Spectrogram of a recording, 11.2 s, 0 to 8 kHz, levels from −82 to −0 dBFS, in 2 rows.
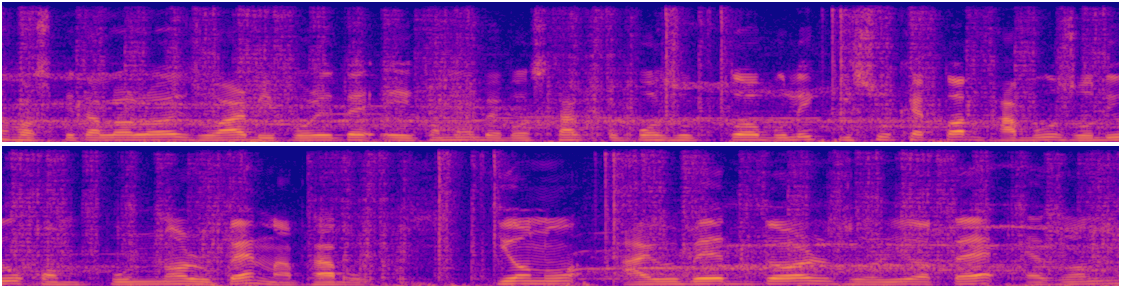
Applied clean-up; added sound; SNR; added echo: none; Tools + Crowd / Cheering; 9 dB; none.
